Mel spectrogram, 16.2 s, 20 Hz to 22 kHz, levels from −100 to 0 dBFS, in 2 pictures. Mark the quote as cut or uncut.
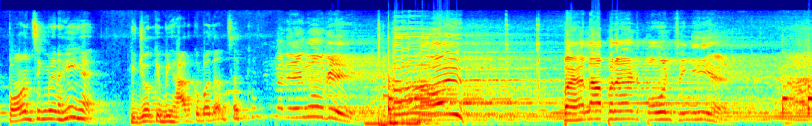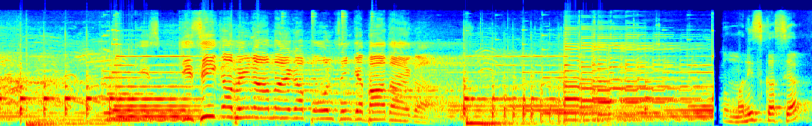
cut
